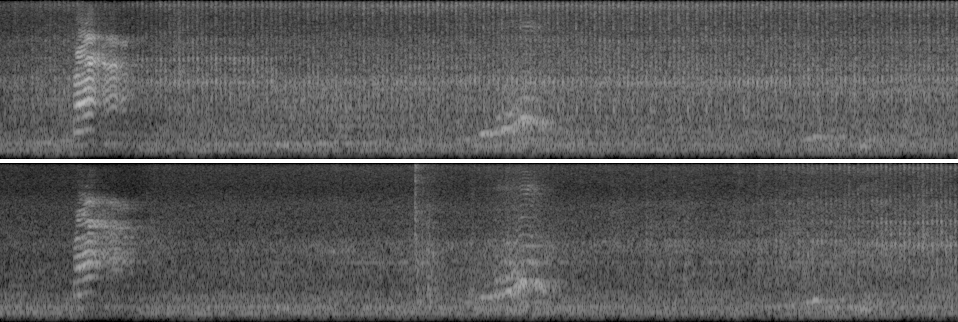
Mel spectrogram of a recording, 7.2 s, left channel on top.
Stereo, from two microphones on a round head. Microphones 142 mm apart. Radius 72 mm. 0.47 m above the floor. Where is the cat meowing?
45° left (ahead or behind), 0.5 m.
